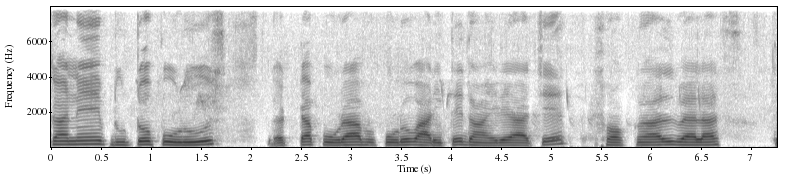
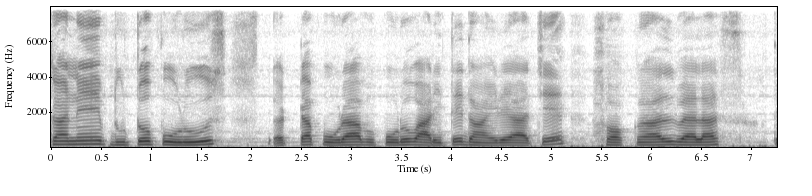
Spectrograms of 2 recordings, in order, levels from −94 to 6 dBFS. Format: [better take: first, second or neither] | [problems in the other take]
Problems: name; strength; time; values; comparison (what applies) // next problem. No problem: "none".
second | noise reduction (neural mask model Resemble Enhance denoiser)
